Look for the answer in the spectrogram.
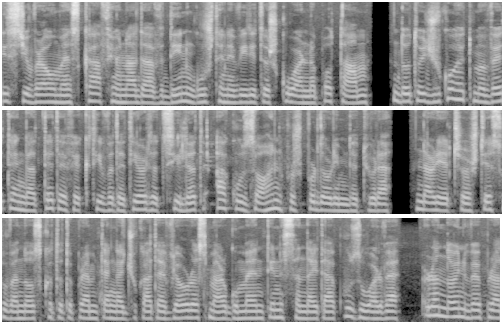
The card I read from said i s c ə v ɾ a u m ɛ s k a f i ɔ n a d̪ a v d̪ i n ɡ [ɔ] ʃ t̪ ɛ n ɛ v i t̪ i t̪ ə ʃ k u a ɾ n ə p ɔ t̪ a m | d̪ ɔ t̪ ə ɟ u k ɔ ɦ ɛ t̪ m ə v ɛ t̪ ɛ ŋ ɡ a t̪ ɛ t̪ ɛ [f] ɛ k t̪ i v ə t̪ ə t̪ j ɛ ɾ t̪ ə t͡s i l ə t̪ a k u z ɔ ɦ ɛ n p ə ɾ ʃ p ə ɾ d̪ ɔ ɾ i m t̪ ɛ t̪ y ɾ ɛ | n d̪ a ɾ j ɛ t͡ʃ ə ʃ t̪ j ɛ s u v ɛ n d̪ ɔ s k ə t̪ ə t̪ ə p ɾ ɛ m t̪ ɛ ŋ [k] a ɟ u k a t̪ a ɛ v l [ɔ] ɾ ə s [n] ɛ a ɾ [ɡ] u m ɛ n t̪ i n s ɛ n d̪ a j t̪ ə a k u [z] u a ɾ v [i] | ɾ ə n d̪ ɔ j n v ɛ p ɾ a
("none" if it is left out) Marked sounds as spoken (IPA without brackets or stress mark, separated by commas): u, f, ɡ, ɔ, m, ɡ, z, ɛ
